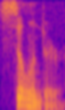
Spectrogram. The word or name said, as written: cylinder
